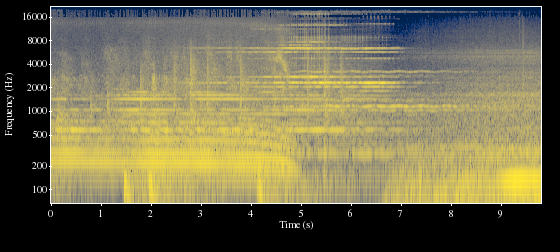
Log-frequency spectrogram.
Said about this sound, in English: But back on the surface, there are cars, and those cars drive fast on the highways that snake between the hills.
